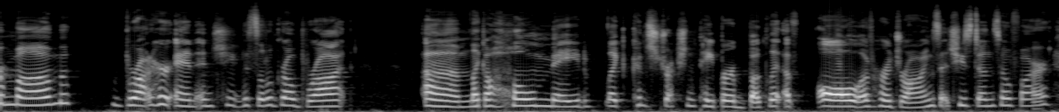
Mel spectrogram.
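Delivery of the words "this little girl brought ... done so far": normal talking voice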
